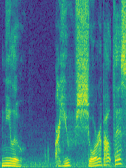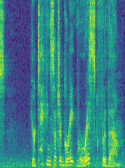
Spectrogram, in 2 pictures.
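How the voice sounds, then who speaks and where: A middle-aged game character, a protective manager with a medium-pitched male voice. He sounds grave, measured and kindly, with faint background sound. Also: sing-song, pushed and bright, slight background noise. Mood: worried. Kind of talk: video game voice acting.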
